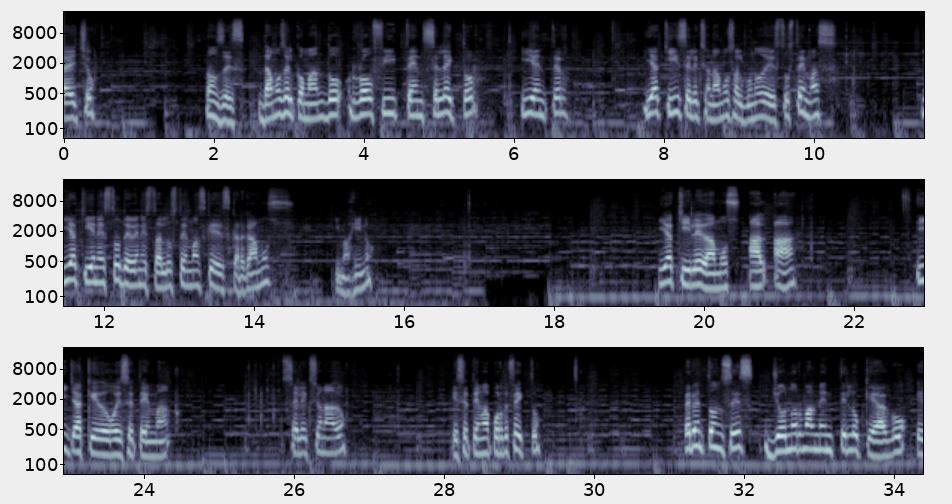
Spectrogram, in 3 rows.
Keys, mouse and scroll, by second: 0.0-34.3 typing, 0.1 Up, 5.6 Return, 7.5 Down, 7.8 Down, 8.0 Down, 8.2 Down, 8.4 Down, 8.7 Down, 8.9 Down, 9.1 Down, 9.7 Up, 10.2 Down, 10.4 Down, 10.6 Down, 10.8 Down, 11.8 Down, 16.6 Return, 21.1 alt+a, 23.9 alt+super+d, 25.1 Down, 25.3 Down, 25.4 Down, 25.6 Down, 26.0 Down, 26.4 Up, 26.9 Up, 27.0 Up, 27.2 Up, 27.5 Down, 27.7 Down, 27.9 Down, 29.5 Up.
